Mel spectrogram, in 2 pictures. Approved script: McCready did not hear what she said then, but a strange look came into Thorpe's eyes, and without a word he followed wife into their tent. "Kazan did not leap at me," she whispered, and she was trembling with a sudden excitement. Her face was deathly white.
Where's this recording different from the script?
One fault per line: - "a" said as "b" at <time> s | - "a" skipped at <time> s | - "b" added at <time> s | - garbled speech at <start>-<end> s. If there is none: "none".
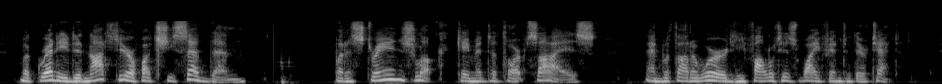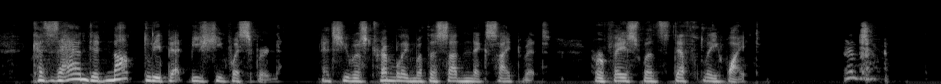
- "his" added at 7.8 s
